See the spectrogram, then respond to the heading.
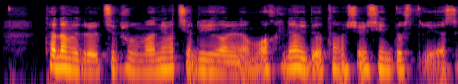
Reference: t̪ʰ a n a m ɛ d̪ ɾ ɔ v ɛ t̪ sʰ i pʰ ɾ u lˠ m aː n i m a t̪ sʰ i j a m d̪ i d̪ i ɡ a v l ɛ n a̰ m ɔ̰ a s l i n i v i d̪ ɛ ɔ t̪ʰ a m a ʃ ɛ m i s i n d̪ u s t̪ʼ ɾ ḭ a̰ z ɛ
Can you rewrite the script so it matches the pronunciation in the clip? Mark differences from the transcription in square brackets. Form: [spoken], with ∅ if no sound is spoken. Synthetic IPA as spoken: t̪ʰ a n a m ɛ d̪ ɾ ɔ v ɛ t̪ sʰ i pʰ ɾ u lˠ m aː n i m a t̪ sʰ i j a m d̪ i d̪ i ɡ a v l ɛ n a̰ m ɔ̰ a [χ] l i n [a] v i d̪ ɛ ɔ t̪ʰ a m a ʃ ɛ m i s i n d̪ u s t̪ʼ ɾ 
